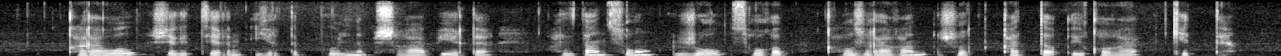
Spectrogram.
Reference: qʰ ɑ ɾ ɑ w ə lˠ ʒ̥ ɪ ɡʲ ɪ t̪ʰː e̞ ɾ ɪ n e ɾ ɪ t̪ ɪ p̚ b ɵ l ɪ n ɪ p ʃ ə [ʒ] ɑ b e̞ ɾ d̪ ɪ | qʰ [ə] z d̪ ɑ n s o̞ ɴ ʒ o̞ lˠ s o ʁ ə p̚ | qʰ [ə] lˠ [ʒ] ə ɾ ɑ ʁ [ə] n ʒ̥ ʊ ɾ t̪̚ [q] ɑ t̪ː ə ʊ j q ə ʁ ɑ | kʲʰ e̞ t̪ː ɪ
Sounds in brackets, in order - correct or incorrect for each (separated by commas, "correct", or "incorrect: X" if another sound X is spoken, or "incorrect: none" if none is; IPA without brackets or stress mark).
incorrect: ʁ, incorrect: ɑ, incorrect: ɑ, correct, incorrect: ɑ, incorrect: qʰ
